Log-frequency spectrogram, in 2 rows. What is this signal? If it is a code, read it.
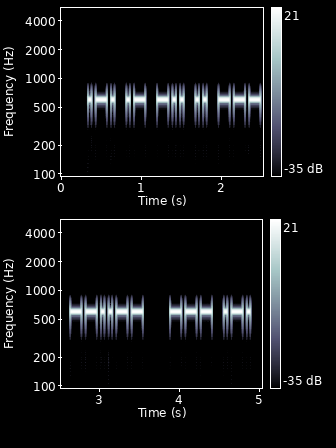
Morse code, heard as a keyed tone, about 25 wpm, 600 Hz. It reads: RADIO, OR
